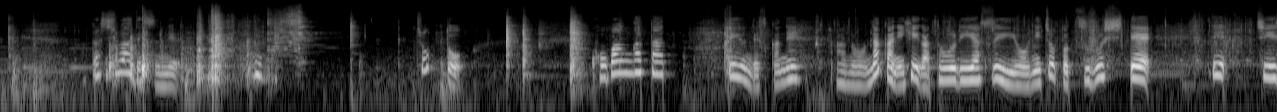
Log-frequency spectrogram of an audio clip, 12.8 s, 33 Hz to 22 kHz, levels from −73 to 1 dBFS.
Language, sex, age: Japanese, female, 40-59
